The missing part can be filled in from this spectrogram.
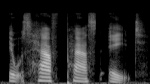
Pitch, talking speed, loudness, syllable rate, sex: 145 Hz, 200 wpm, -21 LUFS, 3.9 syllables/s, female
